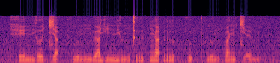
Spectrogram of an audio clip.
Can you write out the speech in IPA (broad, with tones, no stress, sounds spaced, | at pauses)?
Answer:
h eː˧ n j ɤː˧ t͡ɕ a˨˩ ʔ pʰ l u˩˦ n ŋ ɯ˧ a̯ j i˦˥ n j ɯ˩˦ ŋ t r ɯ˦˥ k̚ ŋ a˦˥ ʔ r u˦˥ k̚ h u˥˩ ʔ pʰ l u˨˩ n p a˧ ŋ t͡ɕ ɛː˨˩ m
